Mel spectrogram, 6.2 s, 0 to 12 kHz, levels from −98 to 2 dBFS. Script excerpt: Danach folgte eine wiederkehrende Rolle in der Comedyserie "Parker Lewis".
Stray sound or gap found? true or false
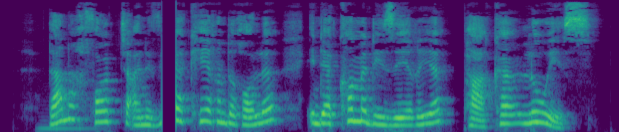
true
